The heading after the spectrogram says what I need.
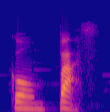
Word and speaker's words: compás: busquemos una aquí tenemos una palabra aguda con tilde paz decimos compás o compás compás y termina en una s y la aguda porque ésta es aguda porque termina la última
